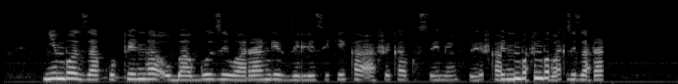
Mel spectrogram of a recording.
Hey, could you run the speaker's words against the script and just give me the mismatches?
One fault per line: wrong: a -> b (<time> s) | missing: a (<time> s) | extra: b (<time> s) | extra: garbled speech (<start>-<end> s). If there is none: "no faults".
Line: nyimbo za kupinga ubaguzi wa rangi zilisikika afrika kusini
extra: garbled speech (4.7-6.0 s)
